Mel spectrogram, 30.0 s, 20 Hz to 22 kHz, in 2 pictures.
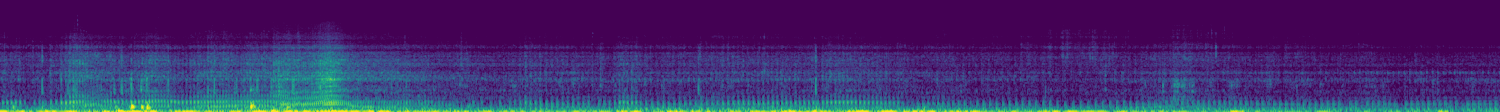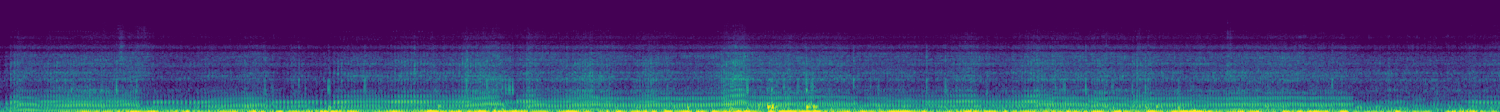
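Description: KTM 990 adventure motorcycle's V-twin engine pulling at low speed over loose rock, with stones clattering and scraping under the tyres. The engine eases off for a few seconds past the middle and picks up again at about 15 seconds.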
